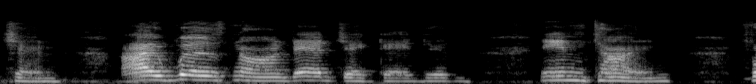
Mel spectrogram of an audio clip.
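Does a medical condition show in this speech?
Yes: spinocerebellar ataxia; progressive.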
